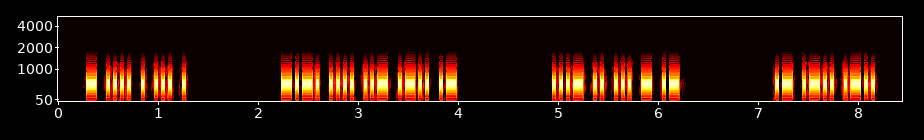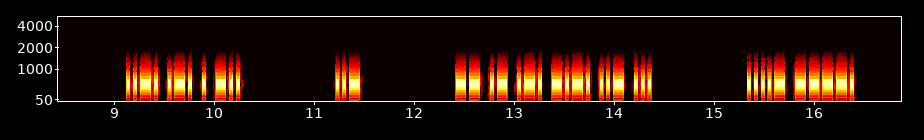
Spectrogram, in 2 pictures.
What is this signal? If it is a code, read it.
Morse code, heard as a keyed tone, about 35 wpm, 550 Hz. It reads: THESE CHULA VISTA ALL FRED U MARCUS 49
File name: Ultimate Word List / 35WPM Ultimate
